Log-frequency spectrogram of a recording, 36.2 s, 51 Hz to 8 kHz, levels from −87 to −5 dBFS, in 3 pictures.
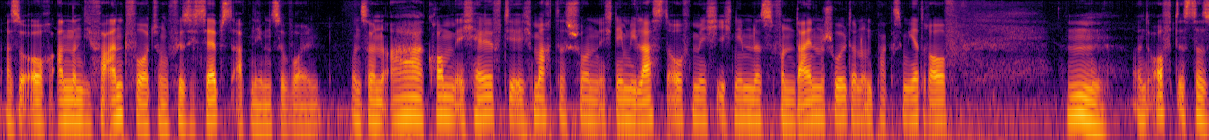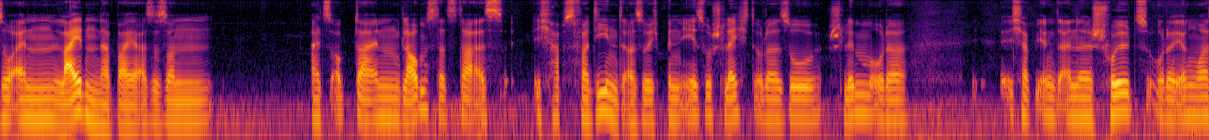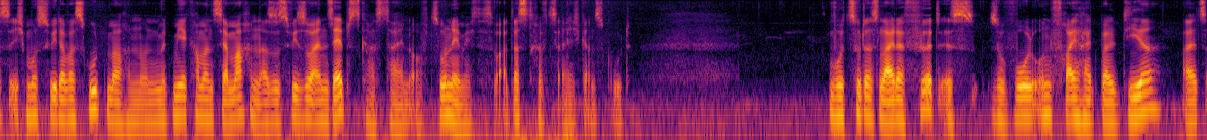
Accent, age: German, 20-39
